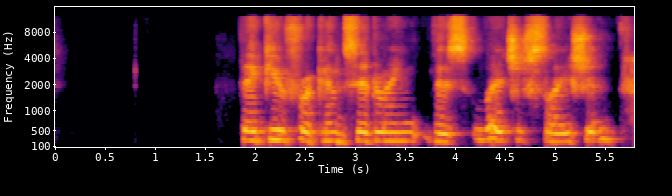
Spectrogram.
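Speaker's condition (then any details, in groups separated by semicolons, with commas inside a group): ALS; diagnosed about 3 years ago, legs weakening; voice obviously deteriorating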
